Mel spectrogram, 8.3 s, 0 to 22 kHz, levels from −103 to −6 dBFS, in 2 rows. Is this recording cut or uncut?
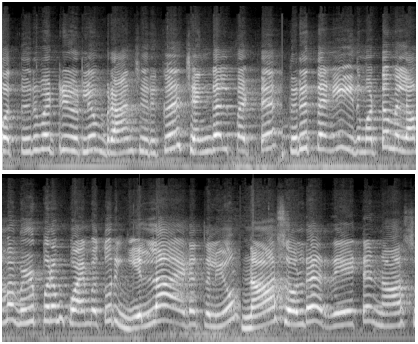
cut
